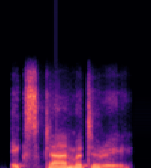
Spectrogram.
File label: "exclamatory", Indian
